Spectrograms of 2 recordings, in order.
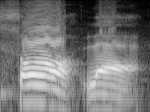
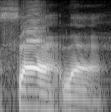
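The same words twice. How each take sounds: First: The s is a heavy emphatic sound. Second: The s is a plain light sound. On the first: The speaker calls it right. "that is the sod in the word salah" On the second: The speaker calls it wrong. "not salah"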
